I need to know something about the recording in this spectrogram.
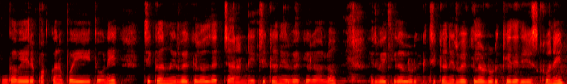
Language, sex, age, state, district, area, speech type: Telugu, female, 18-30, Telangana, Hyderabad, rural, spontaneous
